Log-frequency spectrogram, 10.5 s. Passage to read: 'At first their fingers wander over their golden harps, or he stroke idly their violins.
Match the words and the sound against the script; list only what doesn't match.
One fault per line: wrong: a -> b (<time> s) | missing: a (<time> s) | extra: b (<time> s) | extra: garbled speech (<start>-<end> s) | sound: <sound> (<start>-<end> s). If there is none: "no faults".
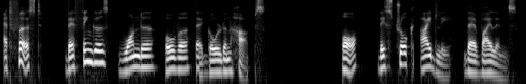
wrong: he -> they (7.5 s)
